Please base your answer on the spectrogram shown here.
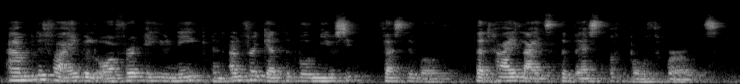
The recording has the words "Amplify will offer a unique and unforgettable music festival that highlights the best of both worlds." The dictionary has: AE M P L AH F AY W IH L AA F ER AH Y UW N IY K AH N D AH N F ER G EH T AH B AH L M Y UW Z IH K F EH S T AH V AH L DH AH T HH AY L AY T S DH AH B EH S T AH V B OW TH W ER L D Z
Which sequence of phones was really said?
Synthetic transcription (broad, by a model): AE M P L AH F AY W IH L AA F ER AH Y UW N IY K AH N D AH N F ER G EH T AH B AH L M Y UW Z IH K F EH S T AH V AH L DH AH T HH AY L AY T S DH AH B EH S T AH V B OW TH W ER L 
